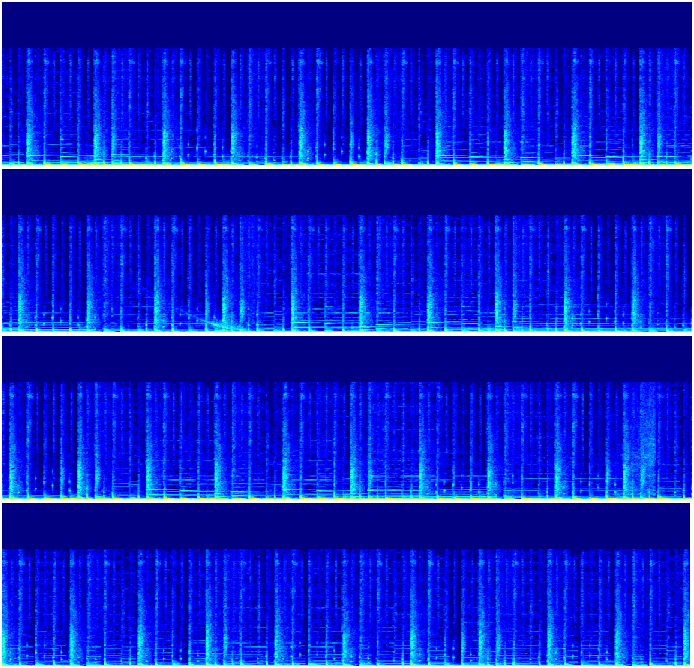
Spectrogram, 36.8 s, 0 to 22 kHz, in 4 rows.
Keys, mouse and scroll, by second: 3.3-4.6 ctrl+scroll up 2, 6.1 click, 7.8 click, 11.1 click, 16.0 ctrl+c, 18.5 ctrl+v, 21.1 click, 24.5 click, 26.1-27.1 ctrl+scroll down 2, 28.3-28.8 ctrl+scroll down 2, 29.5-30.1 ctrl+scroll up 2, 30.1-30.5 ctrl+scroll up 1, 32.0 right click, 34.3 click.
